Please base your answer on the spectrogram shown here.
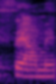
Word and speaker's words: salmon: I'm not going to say salmon because I don't want y'all trying to get me together in the comments. I know it's salmon. The L is silent.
